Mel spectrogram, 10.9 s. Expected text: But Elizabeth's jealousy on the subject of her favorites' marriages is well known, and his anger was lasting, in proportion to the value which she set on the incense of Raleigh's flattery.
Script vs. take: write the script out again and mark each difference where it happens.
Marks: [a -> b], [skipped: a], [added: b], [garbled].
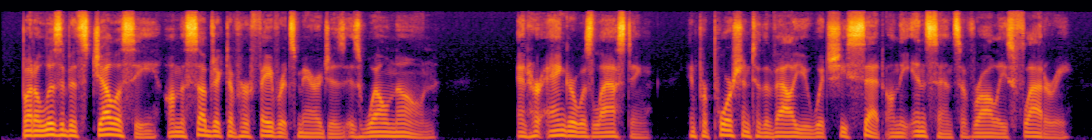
But Elizabeth's jealousy on the subject of her favorites' marriages is well known, and [his -> her] anger was lasting, in proportion to the value which she set on the incense of Raleigh's flattery.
